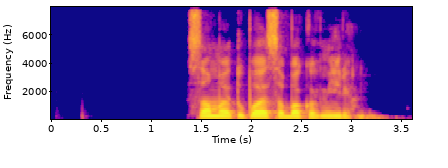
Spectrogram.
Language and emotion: Russian, neutral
